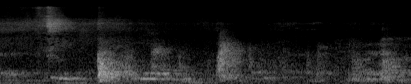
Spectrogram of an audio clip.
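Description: Boys' voices in a changing room: scattered talk and calls, with two louder sudden calls about one and two seconds in.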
